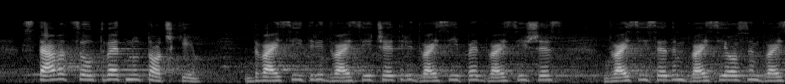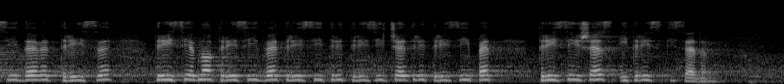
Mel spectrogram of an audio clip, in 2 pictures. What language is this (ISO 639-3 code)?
bul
